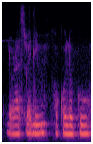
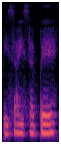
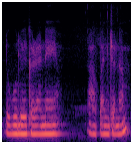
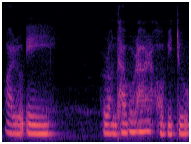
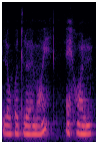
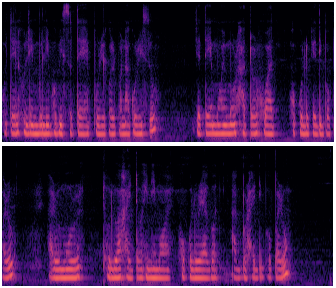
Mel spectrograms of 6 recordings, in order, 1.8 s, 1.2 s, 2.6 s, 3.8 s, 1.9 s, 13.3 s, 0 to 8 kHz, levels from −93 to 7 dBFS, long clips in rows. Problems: low volume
